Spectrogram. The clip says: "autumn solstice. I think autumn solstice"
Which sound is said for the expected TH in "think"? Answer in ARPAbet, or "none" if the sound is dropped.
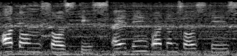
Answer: T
